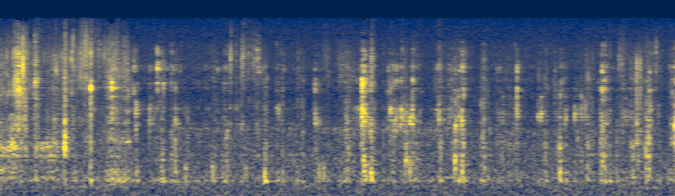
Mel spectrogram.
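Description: A person chewing a mouthful of Pizza Hut cheese pan pizza with its soft crust: faint, irregular mouth clicks and smacks.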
